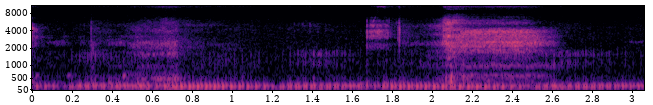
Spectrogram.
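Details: Low purring from a Maine Coon x Sphynx cat during play between a kitten and its mother, overlaid by louder rustling and a short hissy scrape near the end.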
